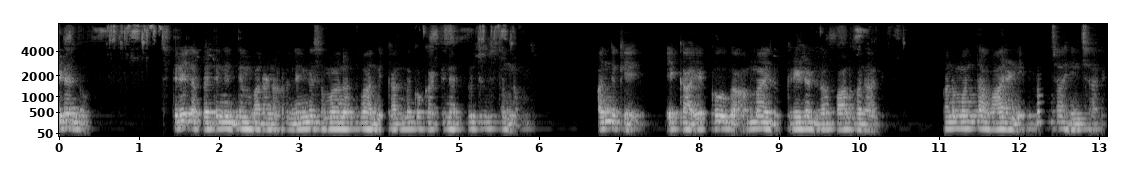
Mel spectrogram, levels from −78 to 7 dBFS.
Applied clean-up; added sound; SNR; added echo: neural mask model RNNoise.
